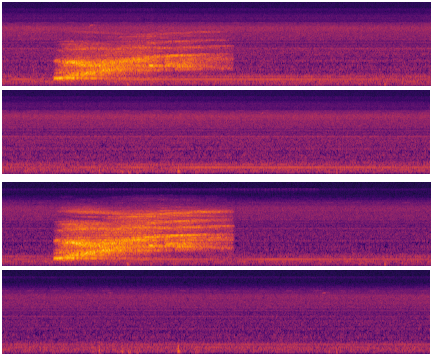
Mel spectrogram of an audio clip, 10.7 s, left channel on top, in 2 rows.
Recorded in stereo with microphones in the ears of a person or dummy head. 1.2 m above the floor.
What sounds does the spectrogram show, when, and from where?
0.7 s a shout: 65° right (ahead or behind)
